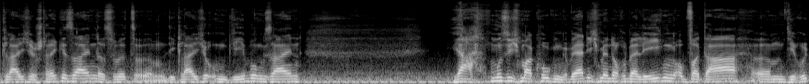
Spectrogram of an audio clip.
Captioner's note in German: seufzt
